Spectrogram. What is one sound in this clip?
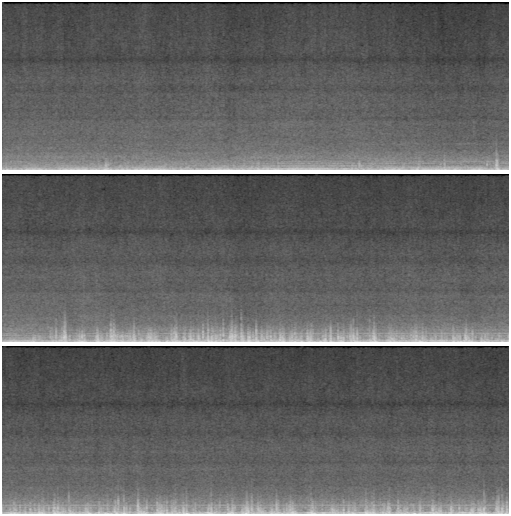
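Water splashes and churns in a boat's wake.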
